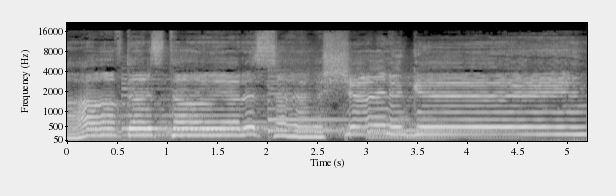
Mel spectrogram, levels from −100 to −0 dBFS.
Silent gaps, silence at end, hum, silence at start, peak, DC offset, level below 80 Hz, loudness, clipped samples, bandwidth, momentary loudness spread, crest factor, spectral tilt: none; 0 s; none; 0 s; -8 dBFS; under 0.1%; -52 dBFS; -19 LUFS; under 0.1%; 16.5 kHz; 2 LU; 12 dB; -3.5 dB/octave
